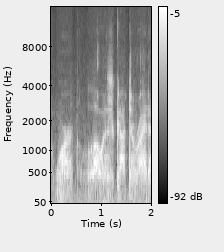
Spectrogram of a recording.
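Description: Whispered speech: a person softly reading a page aloud.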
